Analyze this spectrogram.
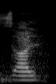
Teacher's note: زبان کی نوک اور اوپر والے دانتوں کے اندرونی کنارے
